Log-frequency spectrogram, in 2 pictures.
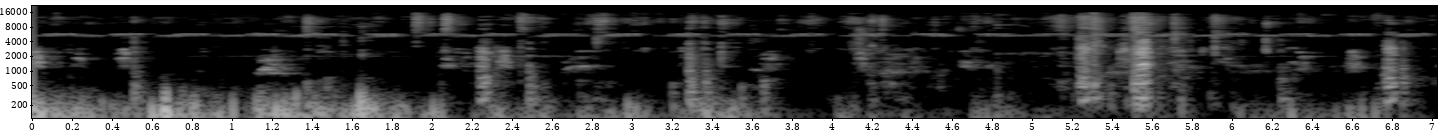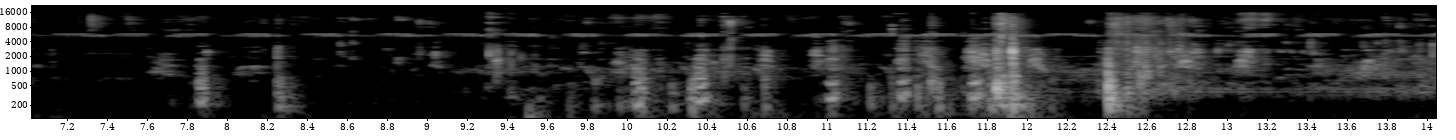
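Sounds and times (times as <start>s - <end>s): wind rumble on microphone: 0.0s - 5.2s, 6.0s - 6.9s
ducks splashing in water: 5.1s - 6.9s, 9.2s - 14.0s.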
